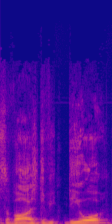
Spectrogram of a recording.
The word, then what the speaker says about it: Sauvage: They ain't buy no fucking Sauvage Dior. Did I say it right? I said it right.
